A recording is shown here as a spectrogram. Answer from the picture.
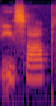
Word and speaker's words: Aesop: That and everyone says Aesop, even though it's like probably supposed to be pronounced Aesop, like the poet, but I refuse to call him Mm, that.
